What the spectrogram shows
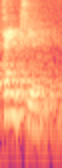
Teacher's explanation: So thank you in English also has falling intonation usually.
